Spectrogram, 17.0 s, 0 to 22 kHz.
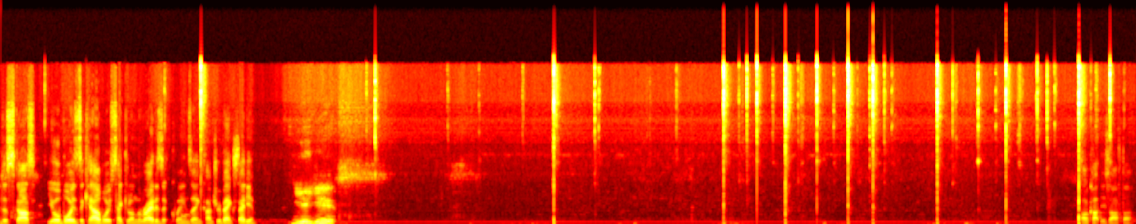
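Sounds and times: faint electrical hum: 0:00.0 - 0:17.0
sharp clicks of computer controls: 0:10.8 - 0:13.4.

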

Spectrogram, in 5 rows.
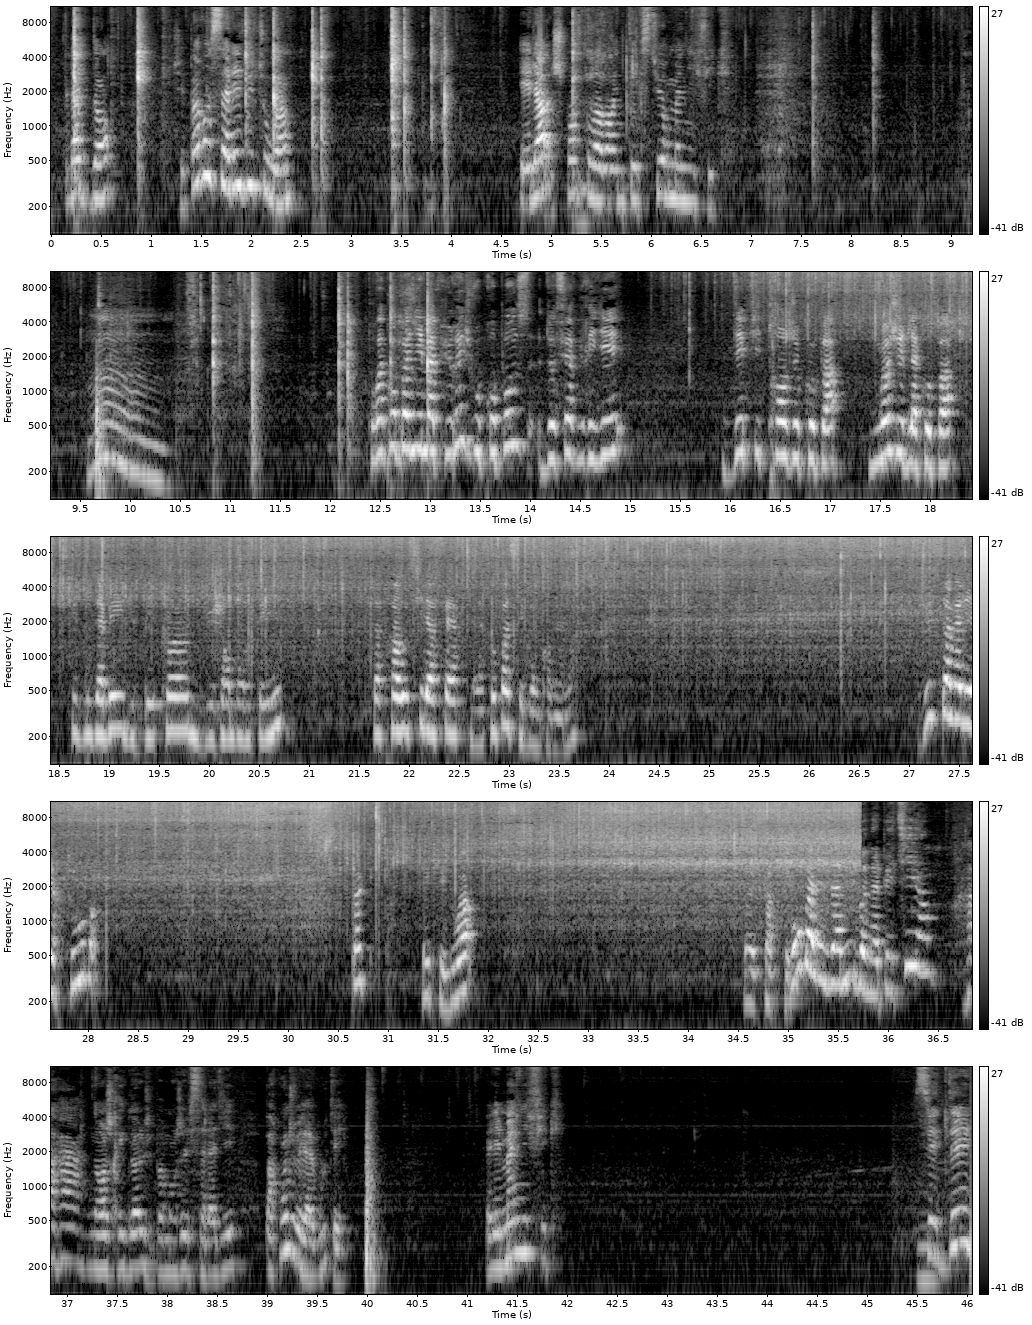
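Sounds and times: woman humming: 0:09.6 - 0:10.4
meat sizzling in frying pan: 0:15.3 - 0:35.8.

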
